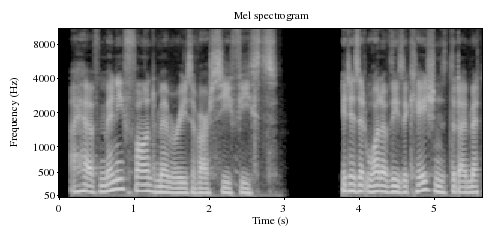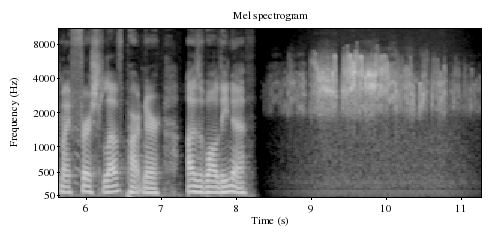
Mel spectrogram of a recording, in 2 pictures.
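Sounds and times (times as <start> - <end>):
speech: 0.2 - 3.0, 3.8 - 8.3, 9.0 - 9.4
ancient murrelet calls: 8.5 - 11.2.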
